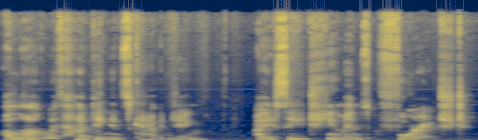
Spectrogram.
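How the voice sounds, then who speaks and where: A woman's voice: fairly high pitch, big pitch swings, takes it slowly, gravelly, slight background noise, poor audio. A woman teacher reading aloud to children in an instructional way, explaining things simply. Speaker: elementary school teacher. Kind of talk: interactive read-aloud lesson for children.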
